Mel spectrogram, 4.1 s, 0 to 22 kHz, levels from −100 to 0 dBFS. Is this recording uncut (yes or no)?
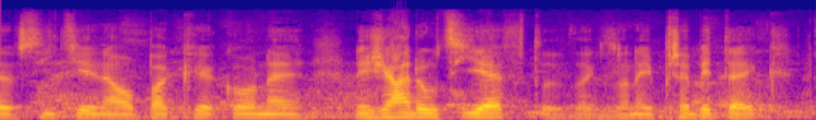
yes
